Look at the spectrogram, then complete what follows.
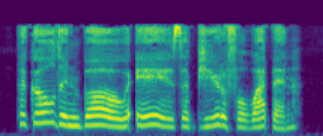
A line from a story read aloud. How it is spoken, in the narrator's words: the female purred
